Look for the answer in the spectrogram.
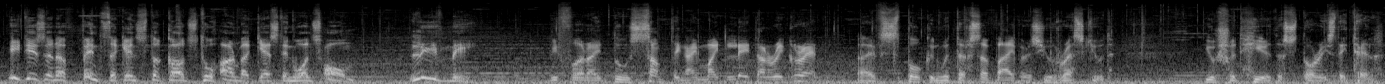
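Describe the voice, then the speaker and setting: An actor playing a bitter, vengeful middle-aged clan leader in a video game, heated and dramatic, with a gravelly voice. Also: male voice, mid-range voice, measured pace. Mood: bitter anger. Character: bitter, vengeful human clan leader, grieving husband and father. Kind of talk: video game cutscene acting. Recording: loud music behind.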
